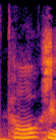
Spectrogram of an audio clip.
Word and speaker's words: Tolkien: it's that's not how you say it it's talking and i'm like maybe maybe i'm wrong who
